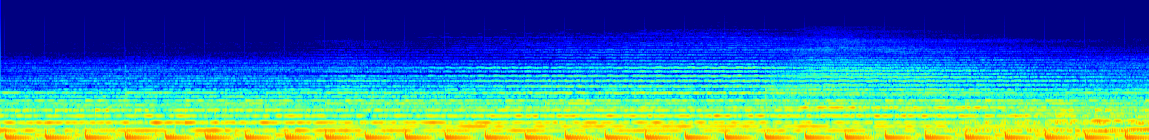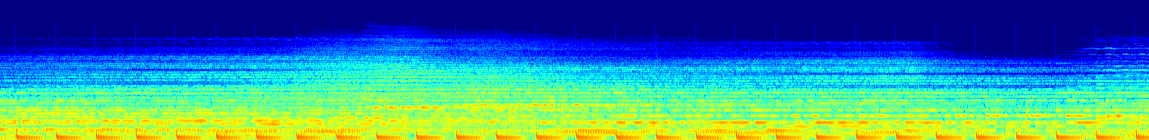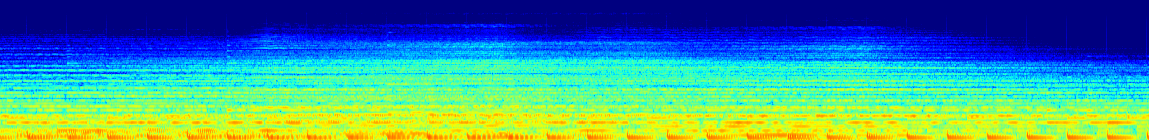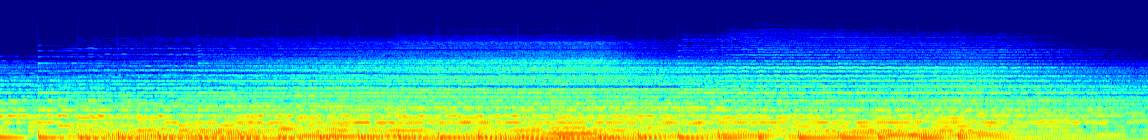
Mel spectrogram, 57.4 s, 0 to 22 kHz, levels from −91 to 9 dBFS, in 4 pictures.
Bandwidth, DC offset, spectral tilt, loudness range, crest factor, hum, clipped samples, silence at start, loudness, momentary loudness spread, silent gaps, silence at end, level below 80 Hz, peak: 6.8 kHz; under 0.1%; -8.5 dB/octave; 3 LU; 14 dB; none; under 0.1%; 0 s; -20 LUFS; 4 LU; none; 0 s; -22 dBFS; -4 dBFS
